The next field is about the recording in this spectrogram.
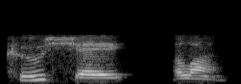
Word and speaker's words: Kusheyalan: they would often exchange the watchword Kusheyalan. It's pronounced like it's K-O-O-S-H-E-Y-E-H-L-A-N, but it's spelled a little differently, but it means, how is your heart?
